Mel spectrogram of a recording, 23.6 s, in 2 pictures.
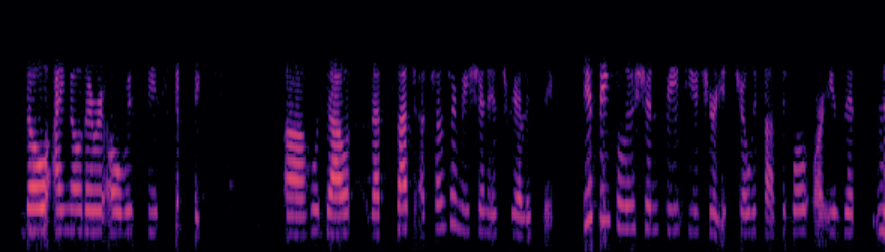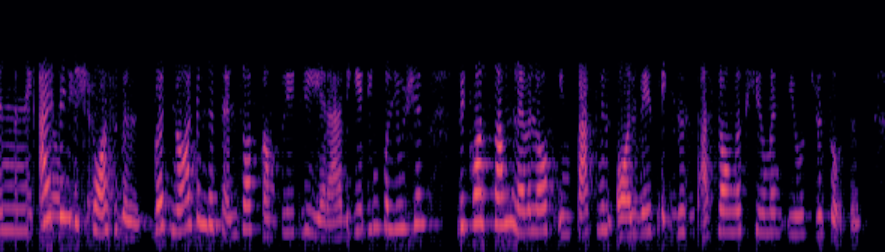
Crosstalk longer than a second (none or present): present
